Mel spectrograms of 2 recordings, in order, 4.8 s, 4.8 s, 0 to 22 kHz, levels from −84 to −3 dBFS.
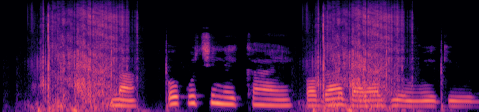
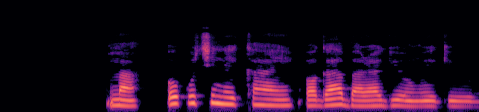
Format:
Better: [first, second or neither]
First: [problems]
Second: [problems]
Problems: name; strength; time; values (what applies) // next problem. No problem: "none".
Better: second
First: background sound (Tearing); 3 dB below the speech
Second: none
